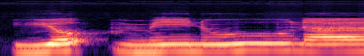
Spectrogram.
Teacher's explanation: حمزہ ساکنہ ہے، اس لفظ کو جھٹکے کے ساتھ ادا کریں گے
